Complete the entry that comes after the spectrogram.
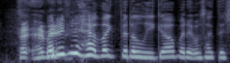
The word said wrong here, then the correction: vitiligo: I like how she mispronounced it. – Vitiligo? – Vitiligo. – Okay, I got it on the second try.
